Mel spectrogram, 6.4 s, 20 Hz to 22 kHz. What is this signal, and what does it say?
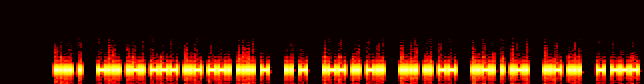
Morse code, heard as a keyed tone, about 46 wpm, 700 Hz. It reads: HE BROUGHT IT WID HIM FER US TO
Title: Sentences from Top 500 Words and Abbreviations 50wpm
